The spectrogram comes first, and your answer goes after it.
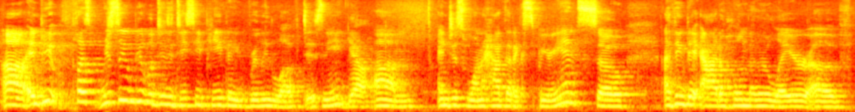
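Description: Talking at a fairly quick pace, a woman is heard with audible room echo and noticeable background noise. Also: medium pitch for a woman, lively intonation. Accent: Midwestern US. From northern Indiana. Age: 20s. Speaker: podcast co-host. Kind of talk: casual chat.

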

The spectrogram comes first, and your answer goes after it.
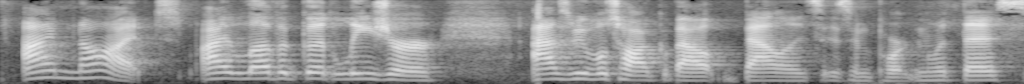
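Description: In a very clean recording with a silent background, a woman with an unremarkable speaking voice talks at a moderate pace, fairly low in pitch with lively intonation. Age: 20s. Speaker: solo podcast host. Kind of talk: solo podcast monologue. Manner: casual, filler-heavy.

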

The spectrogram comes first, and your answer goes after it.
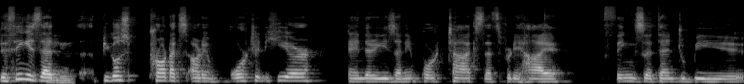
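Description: A man with an Italian accent speaks at a fairly quick pace and fairly high pitch, with ordinary pitch variation. The recording is very clean, with a silent background. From Italy. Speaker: expat living in El Salvador. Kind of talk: casual interview chat.

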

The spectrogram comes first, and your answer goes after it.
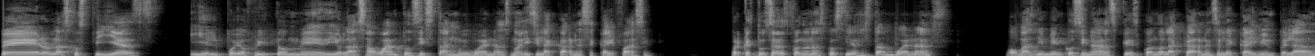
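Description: A man with a Mexican accent speaks at a fairly low pitch in a dark, mellow tone, with ordinary pitch variation and very even loudness against a quiet background. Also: moderate pace. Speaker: podcast co-host. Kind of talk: casual chat.

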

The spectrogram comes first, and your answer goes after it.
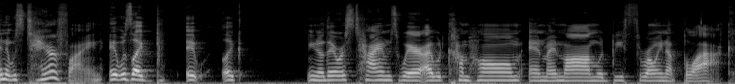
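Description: At a moderate pace, a woman with an American accent talks in an ordinary speaking voice, medium in pitch with ordinary pitch variation. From Arizona. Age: 30s. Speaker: podcast guest. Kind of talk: casual chat.

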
